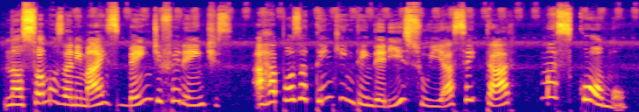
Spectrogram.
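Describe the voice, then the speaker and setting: Gentle, wise female stork, played by a woman, Brazilian accent, high and animated, expressive cartoon delivery. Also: a little slow, heavily acted. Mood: troubled. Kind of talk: children's cartoon dubbing.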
